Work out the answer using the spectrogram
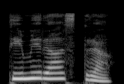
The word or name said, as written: ತಿಮಿರಾಸ್ತ್ರ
